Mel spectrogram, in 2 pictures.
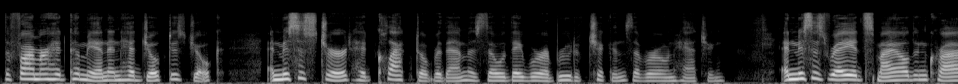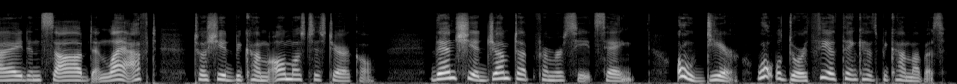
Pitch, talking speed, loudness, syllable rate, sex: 200 Hz, 205 wpm, -19 LUFS, 5.2 syllables/s, female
